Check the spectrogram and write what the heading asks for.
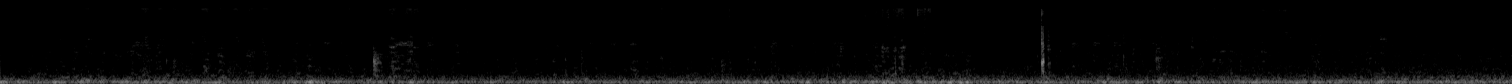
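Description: Wax crayon rubbing and scratching on paper as a shell shape is colored in with back-and-forth strokes, faint and continuous. A single sharp click comes about ten seconds in.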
